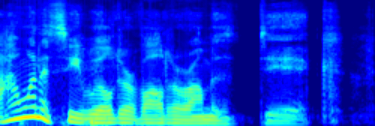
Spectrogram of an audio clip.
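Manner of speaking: gross, creepy, predatory-sounding tone. Talking with another speaker about a celebrity: predatory-sounding. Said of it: "That sounded really, really gross. Like predatory".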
